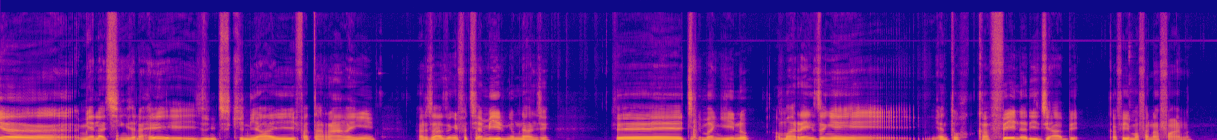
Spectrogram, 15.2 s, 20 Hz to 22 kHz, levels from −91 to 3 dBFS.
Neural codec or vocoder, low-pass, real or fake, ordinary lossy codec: none; none; real; none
